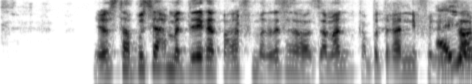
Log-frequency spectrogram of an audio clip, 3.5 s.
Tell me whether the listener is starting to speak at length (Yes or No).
Yes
